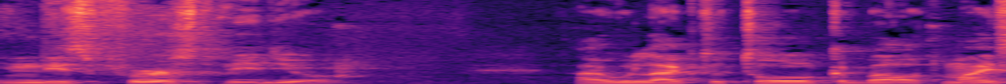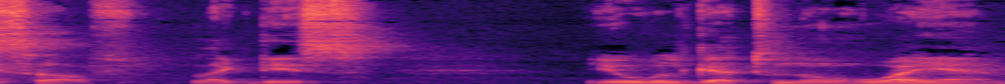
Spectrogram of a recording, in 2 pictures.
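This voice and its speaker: A man with an Italian accent speaks fairly slowly at a medium pitch, leaving long, frequent pauses. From Italy. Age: 20s. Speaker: YouTuber. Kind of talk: casual monologue.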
